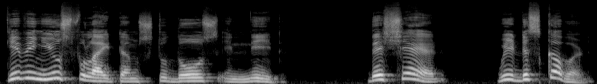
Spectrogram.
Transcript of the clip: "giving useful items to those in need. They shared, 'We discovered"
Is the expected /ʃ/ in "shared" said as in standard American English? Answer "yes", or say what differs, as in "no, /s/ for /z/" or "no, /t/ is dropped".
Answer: yes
